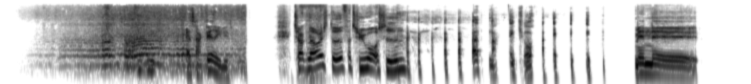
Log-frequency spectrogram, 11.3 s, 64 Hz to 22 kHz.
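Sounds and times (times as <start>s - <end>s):
bees buzzing: 0.4s - 3.7s
speech: 2.8s - 3.6s, 4.5s - 8.9s, 9.6s - 10.5s
laughter: 5.8s - 9.8s.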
